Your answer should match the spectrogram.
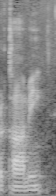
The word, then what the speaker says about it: kami: And they thought that in addition to the standard Shinto belief that everything was a kami or a god, the head of the Kankō-kyō said, yeah, the kami and the bodhisattvas are the same. You can call them bodhisattvas or kami. – Kami, K-A-M-I. – K-A-M-I.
